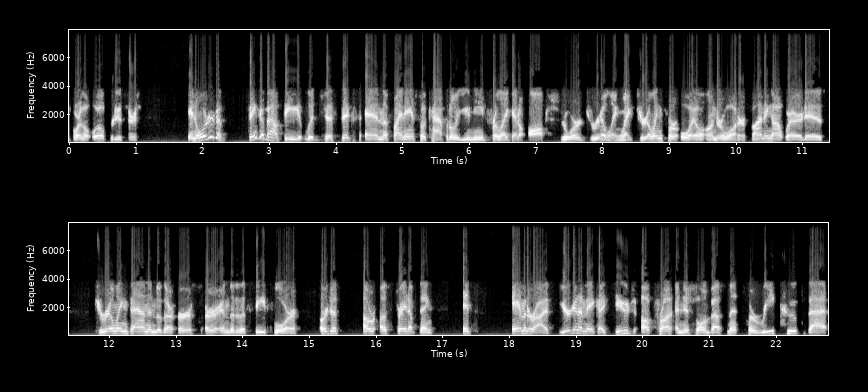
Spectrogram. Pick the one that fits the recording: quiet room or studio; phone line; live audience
phone line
